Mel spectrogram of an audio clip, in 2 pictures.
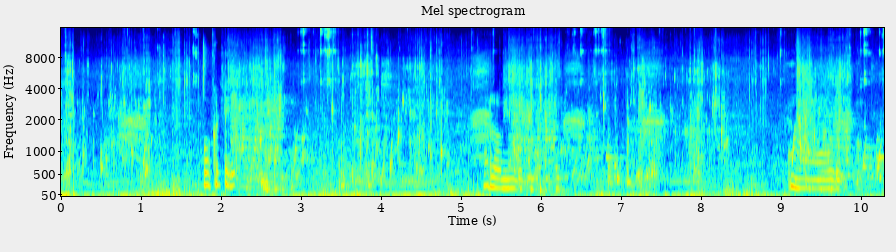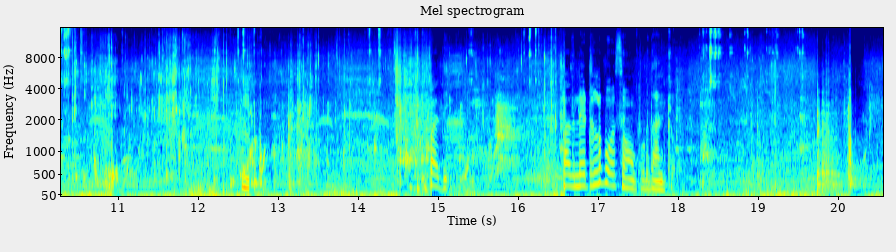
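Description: Water sloshes as a woman scoops it from a barrel into a bucket.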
